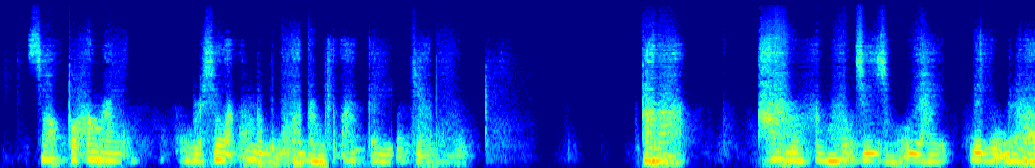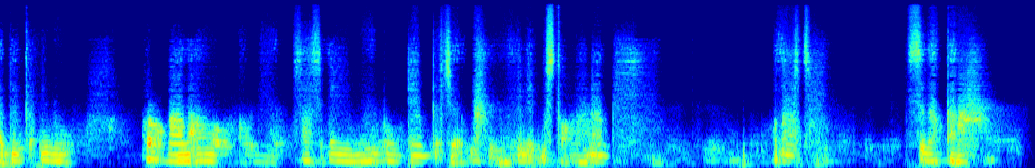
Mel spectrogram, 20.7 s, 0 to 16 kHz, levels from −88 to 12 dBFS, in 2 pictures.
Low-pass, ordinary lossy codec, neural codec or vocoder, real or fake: 14.4 kHz; AAC, 64 kbps; codec, 44.1 kHz, 0.9 kbps, DAC; fake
